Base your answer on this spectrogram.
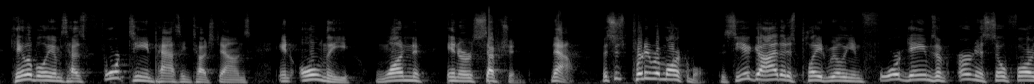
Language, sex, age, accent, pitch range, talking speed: English, male, 30-49, American, 140-200 Hz, 175 wpm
